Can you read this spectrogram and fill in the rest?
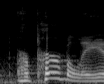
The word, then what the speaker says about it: hyperbole: And it's a hyperbole is how you say the word.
